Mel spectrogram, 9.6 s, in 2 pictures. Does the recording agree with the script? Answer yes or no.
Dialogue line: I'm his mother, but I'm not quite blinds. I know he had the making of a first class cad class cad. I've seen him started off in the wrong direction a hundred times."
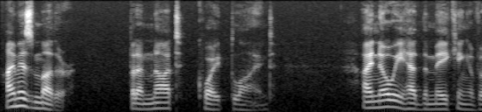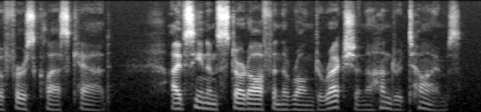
no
